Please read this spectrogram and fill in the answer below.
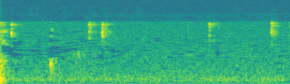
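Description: Near silence, with a few faint, short clicks of a computer mouse.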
